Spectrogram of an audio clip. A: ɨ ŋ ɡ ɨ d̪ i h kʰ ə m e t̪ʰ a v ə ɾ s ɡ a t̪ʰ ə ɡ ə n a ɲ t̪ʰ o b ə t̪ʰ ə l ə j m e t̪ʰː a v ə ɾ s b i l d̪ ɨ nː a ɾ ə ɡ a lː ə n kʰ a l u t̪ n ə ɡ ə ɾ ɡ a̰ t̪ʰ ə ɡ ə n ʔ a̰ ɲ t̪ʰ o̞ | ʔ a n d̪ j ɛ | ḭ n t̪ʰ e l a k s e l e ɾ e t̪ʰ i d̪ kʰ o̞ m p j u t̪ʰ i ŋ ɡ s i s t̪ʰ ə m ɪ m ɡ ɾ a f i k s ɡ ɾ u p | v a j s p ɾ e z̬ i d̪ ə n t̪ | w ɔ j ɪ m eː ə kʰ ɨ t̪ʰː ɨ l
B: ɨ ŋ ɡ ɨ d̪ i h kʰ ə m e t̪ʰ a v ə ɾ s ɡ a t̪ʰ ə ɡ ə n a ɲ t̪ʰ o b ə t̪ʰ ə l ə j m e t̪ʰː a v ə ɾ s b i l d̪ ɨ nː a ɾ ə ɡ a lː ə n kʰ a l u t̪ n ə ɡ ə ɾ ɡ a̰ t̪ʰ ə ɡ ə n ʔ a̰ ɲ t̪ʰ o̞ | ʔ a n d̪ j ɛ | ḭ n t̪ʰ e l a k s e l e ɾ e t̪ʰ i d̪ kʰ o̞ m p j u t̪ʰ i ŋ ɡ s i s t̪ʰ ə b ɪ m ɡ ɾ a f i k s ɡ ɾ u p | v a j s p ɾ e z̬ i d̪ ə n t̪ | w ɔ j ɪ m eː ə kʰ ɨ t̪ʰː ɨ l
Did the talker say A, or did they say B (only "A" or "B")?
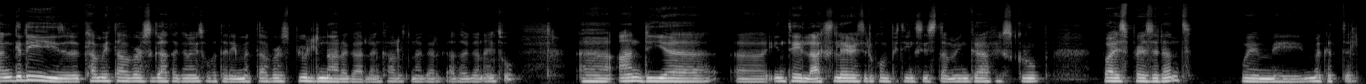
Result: A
